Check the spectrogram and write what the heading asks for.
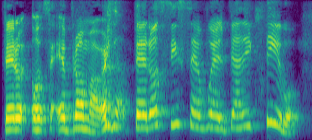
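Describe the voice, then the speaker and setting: Higher-voiced female diction instructor; emphatic, careful teaching delivery. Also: animated. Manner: emphatic, demonstrates words slowly and carefully. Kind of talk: teaching a workshop on pronunciation.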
